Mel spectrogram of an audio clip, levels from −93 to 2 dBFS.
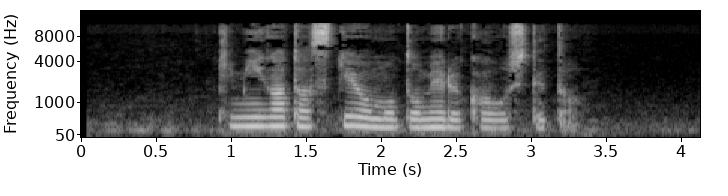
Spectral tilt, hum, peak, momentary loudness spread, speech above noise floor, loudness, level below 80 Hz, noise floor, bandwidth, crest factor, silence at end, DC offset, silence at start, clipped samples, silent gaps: -2.5 dB/octave; none; 0 dBFS; 16 LU; 36 dB; -22 LUFS; -62 dBFS; -59 dBFS; 12 kHz; 24 dB; 0.85 s; under 0.1%; 0.4 s; under 0.1%; none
